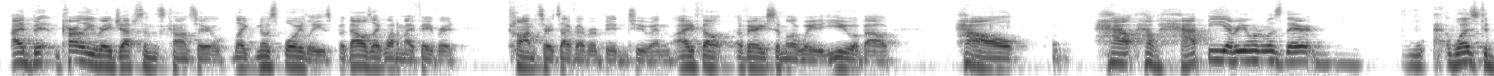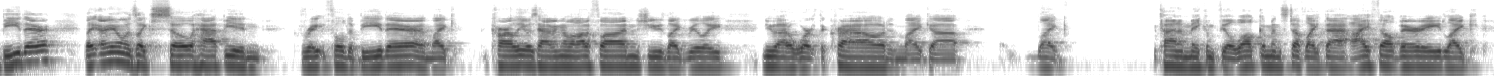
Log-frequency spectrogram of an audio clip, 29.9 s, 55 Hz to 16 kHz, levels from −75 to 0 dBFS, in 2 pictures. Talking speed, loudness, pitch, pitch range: 180 wpm, -25 LUFS, 120 Hz, 110-130 Hz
